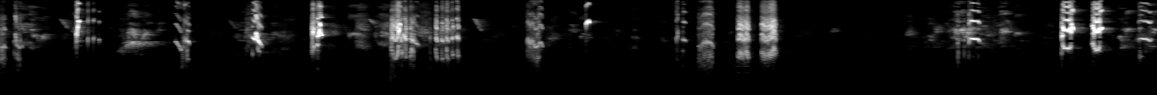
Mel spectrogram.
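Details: Pet rosy-faced lovebirds of white-headed opaline colour, pallid and green, keep up lively chirping over eleven seconds: bursts of harsh squawky notes, a short pause, then a final cluster of loud clipped chirps.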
